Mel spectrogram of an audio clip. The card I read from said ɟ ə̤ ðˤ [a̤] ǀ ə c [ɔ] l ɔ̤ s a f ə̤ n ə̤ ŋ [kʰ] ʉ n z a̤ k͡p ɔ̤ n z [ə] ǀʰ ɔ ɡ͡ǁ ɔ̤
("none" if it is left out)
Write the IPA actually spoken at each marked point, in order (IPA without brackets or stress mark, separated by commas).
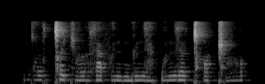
ə̤, ɔ̤, ɡ, ə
